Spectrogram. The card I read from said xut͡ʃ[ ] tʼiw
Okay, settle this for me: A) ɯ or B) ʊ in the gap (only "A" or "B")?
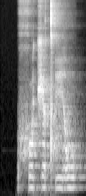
A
